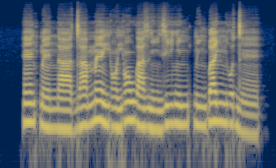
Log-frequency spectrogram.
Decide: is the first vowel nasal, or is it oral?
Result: nasal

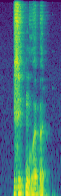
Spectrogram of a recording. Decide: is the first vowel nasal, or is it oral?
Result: oral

